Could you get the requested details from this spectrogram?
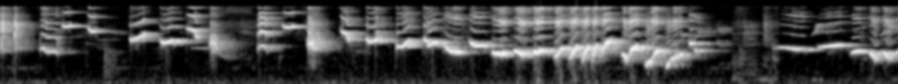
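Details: Energetic white-rumped shama song rich in isian filler phrases, used to provoke other shamas to sing back: clear whistles and buzzy chips give way to a long rapid rattling trill, a brief pause, then more whistles.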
